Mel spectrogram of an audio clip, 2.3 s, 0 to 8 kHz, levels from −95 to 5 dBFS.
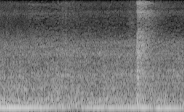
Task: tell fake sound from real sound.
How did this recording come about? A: real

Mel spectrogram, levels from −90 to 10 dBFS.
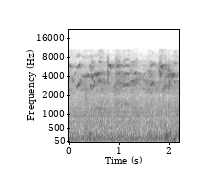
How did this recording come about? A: fake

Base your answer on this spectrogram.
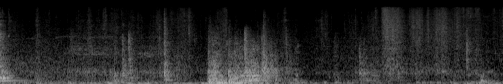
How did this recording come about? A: fake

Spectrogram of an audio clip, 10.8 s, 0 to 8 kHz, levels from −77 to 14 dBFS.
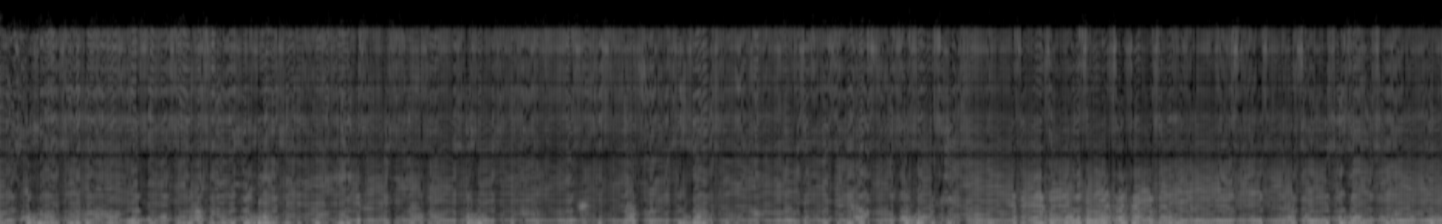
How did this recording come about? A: fake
